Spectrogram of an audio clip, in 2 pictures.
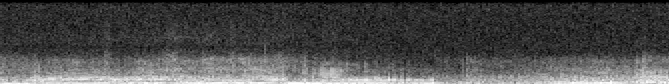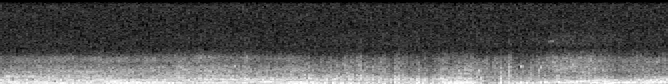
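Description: A rally car engine roars at high revs, shifting gears.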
